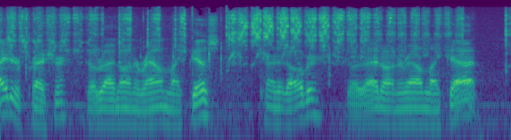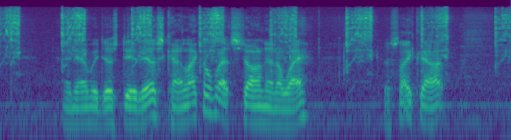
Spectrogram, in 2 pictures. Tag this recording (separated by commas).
sharpen knife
